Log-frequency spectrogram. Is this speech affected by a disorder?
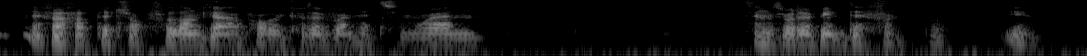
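Yes: cerebral palsy.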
